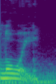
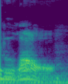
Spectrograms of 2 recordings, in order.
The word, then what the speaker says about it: law: It's not loy. You don't say loy. You say law.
